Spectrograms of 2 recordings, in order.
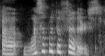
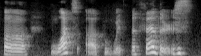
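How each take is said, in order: First: Said in the usual way. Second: Slow, drawn-out wary question; said slowly. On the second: Acted. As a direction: stretch each word out, suspicious. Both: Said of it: "the bearded raven says slowly".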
